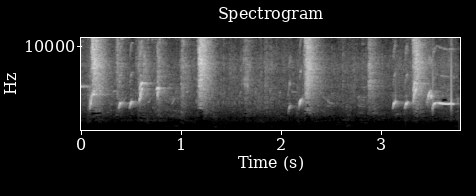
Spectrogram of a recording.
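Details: Short goldfinch song fragment played to spur goldfinches into singing: a few high, liquid chirps and twitters with a thin whistle at the end, among sharp clicking sounds.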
